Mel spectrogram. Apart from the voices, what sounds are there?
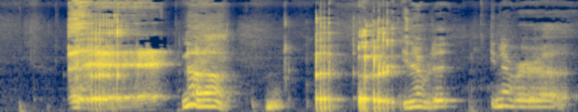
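burping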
